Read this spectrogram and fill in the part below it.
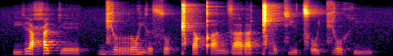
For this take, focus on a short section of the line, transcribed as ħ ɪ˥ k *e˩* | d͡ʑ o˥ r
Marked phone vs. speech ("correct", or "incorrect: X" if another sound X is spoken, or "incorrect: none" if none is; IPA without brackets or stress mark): correct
